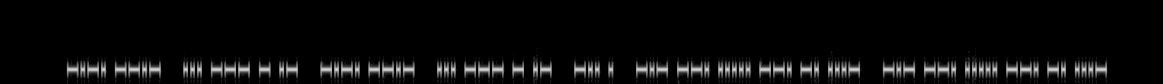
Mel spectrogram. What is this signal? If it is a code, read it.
Morse code, heard as a keyed tone, about 36 wpm, 700 Hz. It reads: CQ SOTA CQ SOTA DE KG5GNV KG5GNV
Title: SOTA QSO Practice 35wpm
